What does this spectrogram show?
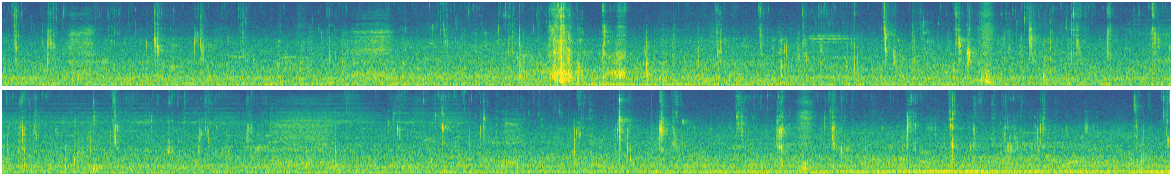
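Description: Close-miked eating by hand: wet chewing and lip smacks on mouthfuls of rice and fish curry, mixed with the soft squish of fingers working the rice on the plate, as a steady run of small clicks. One louder sharp sound stands out about seven seconds in.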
